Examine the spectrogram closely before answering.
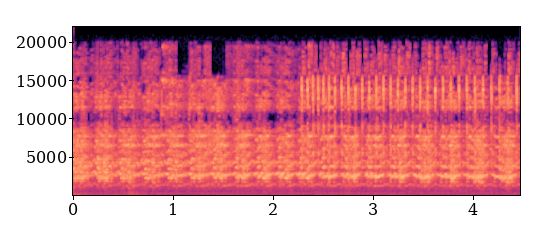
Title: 2021 Wahoo Kickr squealing noise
